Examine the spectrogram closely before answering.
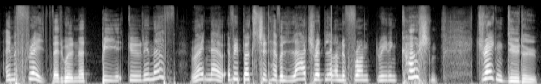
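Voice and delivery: high, formal princess scolding; lofty royal reproach, pitched high. Acted. Luna scolds Pinkie about her ingredients, high and prim. Luna demanding warning label.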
